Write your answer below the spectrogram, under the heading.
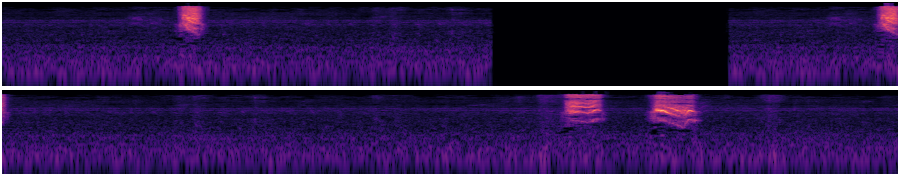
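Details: Female double-collared seedeater giving calls that prompt the male to sing: single thin high chips, then a quick pair near the end. A brief silent gap interrupts, and a faint steady high hum lies underneath.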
